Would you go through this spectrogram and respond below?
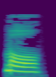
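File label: "mole(s)", British English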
